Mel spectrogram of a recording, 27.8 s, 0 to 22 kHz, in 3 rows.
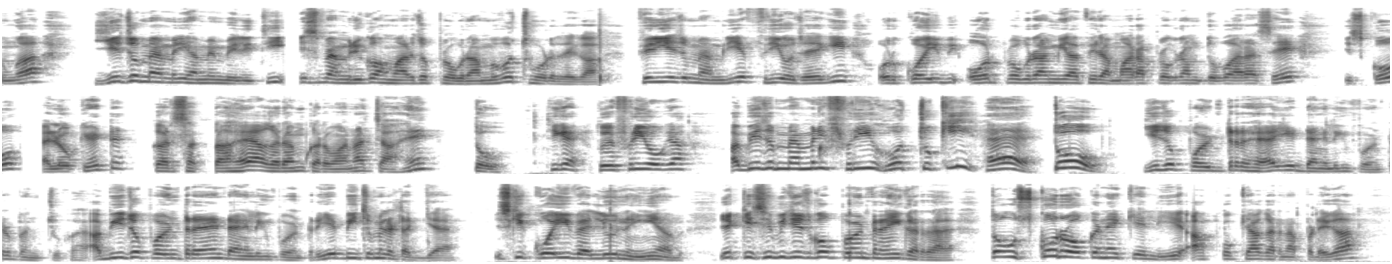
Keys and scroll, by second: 16.3 Return, 26.9-27.7 typing.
